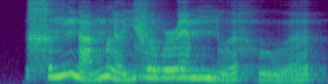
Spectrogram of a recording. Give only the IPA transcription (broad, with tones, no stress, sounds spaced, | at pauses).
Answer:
x ə˧˥ ŋ n a˨˩˦ ŋ l ə˨˩˦ j v ə˧ w ɹ ɛ˧ m ɲ u˨˩˦ ə̯ h u˨˩˨ ə̯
